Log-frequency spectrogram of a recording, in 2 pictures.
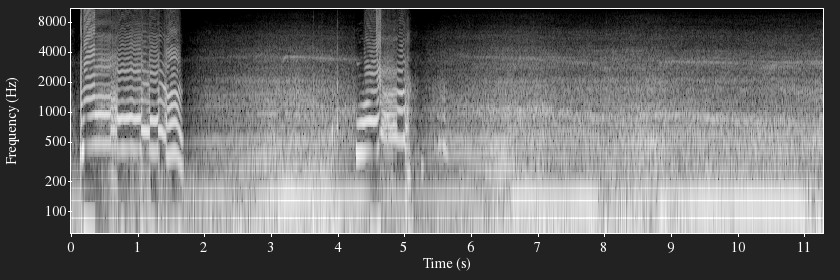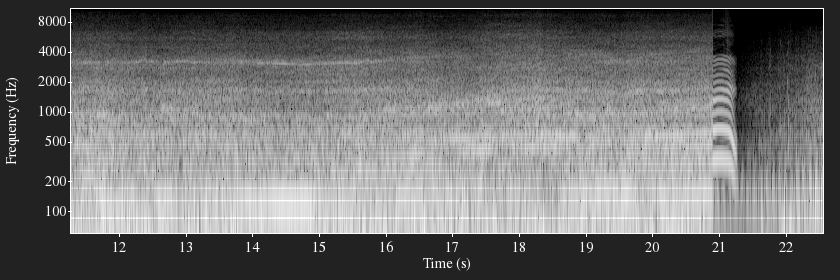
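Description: Triumph Street Triple 765 RS inline three-cylinder engine running steadily at cruising revs, heard from the rider's helmet camera with wind noise over it.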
